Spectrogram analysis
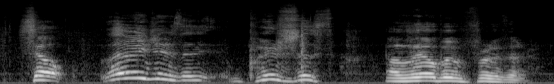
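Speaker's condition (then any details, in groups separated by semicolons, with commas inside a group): Cerebral palsy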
